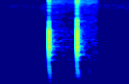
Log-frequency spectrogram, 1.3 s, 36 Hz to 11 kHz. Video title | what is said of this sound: Enfermería y Paramédico Septiembre 2024 - 2025 02 18 | el sonido es timpánico el sonido cambia porque estamos percutiendo sobre el estómago un gran órgano hueco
